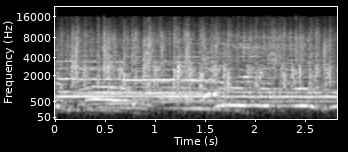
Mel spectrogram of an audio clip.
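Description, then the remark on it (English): An audience applauds and cheers to vote by applause for the returning champion as winner of the final round, dense clapping mixed with sustained cheers and whoops for about three seconds, holding at an even, moderately loud level throughout. “I know your hands are probably sore, but we're going to ask you by applause, who thinks”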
